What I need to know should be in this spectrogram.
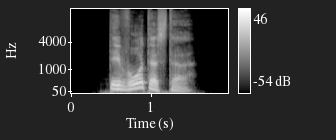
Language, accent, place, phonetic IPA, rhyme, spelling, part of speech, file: German, Germany, Berlin, [deˈvoːtəstə], -oːtəstə, devoteste, adjective, De-devoteste.ogg
- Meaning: inflection of devot: 1. strong/mixed nominative/accusative feminine singular superlative degree 2. strong nominative/accusative plural superlative degree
